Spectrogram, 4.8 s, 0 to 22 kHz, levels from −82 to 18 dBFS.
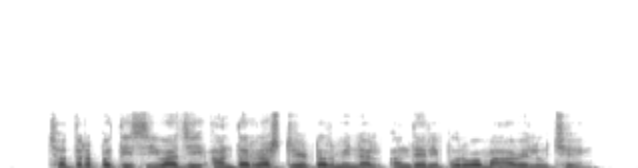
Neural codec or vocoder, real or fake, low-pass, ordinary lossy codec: none; real; 7.2 kHz; AAC, 48 kbps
